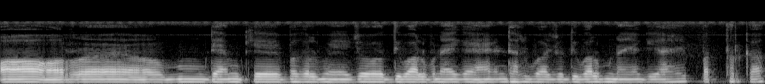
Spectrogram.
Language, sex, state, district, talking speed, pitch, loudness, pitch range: Hindi, male, Jharkhand, Sahebganj, 150 wpm, 120 Hz, -16 LUFS, 115-120 Hz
